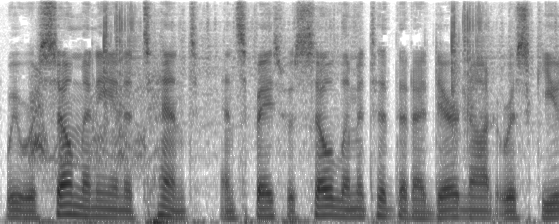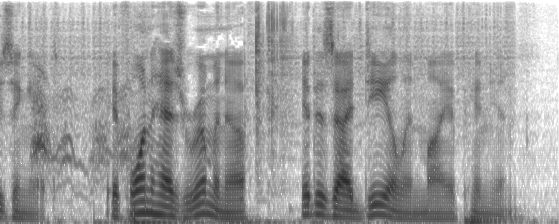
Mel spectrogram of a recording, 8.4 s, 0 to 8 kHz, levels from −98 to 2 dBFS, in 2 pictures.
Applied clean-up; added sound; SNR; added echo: none; Dog + Coin (dropping); 15 dB; none.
